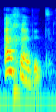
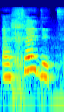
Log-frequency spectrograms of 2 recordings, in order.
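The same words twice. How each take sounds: First: أخذت stressed on the opening أ; stress on first syllable. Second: أخذت stressed on the middle syllable خَ; stress on second syllable. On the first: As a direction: say أخذت as A-kha-det for learners to repeat. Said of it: "So the stress is on the أ". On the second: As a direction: say أخذت as a-KHA-det. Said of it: "The stress is on the خ". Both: Shown as a demonstration.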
